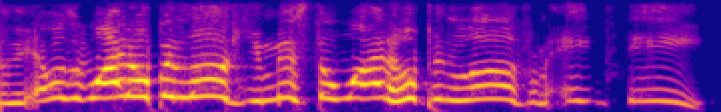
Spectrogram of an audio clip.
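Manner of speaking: high, loud disbelief at the miss; furious fan outburst; exasperated yell. Real, not acted. Exasperated at missed shot.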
